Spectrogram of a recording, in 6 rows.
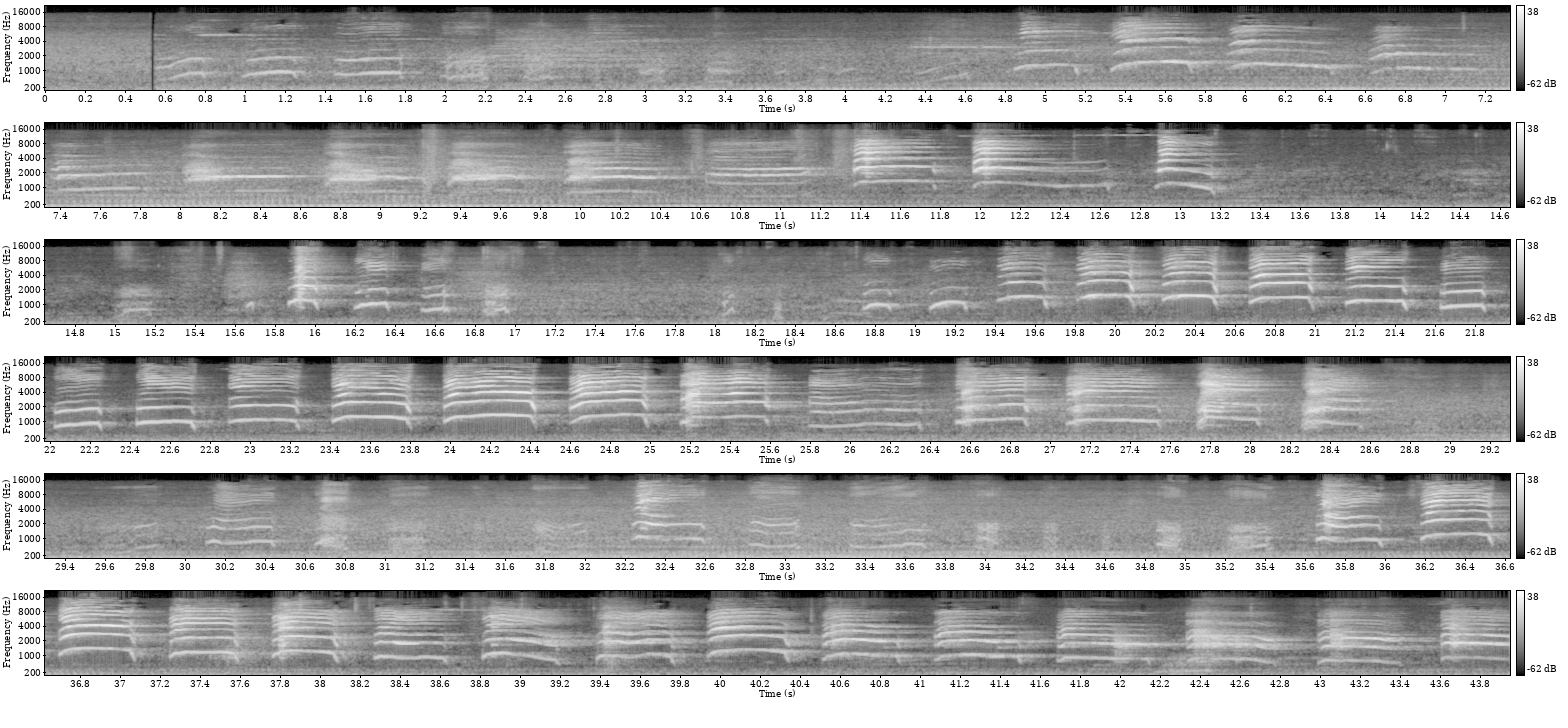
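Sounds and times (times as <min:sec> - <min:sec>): puppy whimpering: 0:00.5 - 0:43.9.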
